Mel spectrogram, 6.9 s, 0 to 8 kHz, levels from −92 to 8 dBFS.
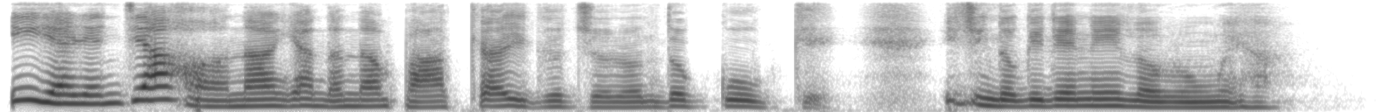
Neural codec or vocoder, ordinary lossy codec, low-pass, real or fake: codec, 16 kHz in and 24 kHz out, 0.4 kbps, LongCat-Audio-Codec, two codebook decoder; none; 7.2 kHz; fake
